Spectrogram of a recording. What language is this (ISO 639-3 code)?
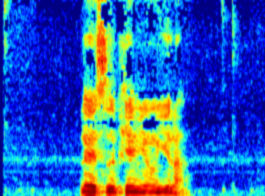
zho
